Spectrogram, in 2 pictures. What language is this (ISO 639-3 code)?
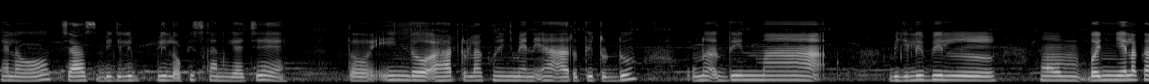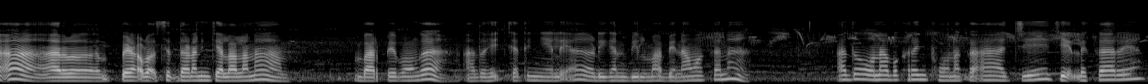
sat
